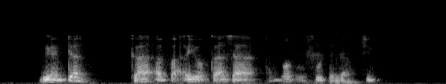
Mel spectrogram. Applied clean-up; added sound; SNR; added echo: neural mask model DeepFilterNet 3.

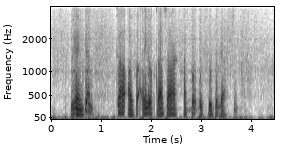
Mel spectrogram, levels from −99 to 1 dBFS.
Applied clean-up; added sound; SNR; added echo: neural separator model SepFormer WHAMR!.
